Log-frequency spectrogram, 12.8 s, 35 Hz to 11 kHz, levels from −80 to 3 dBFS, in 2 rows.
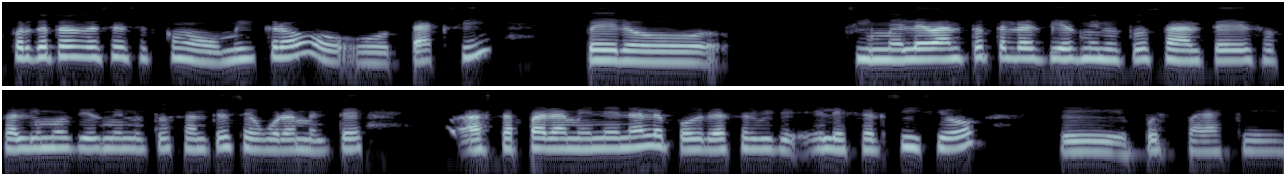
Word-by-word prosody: Porque 245 +1 +3
otras 260 0 +5
veces 250 -1 0
es 230 - -11
como 210 -6 -1
micro 235 +6 +1
o 175 - -3
o - - -6
taxi, 250 - 0 0.5
pero, 190 -3 +2 0.6
si 225 -2 -1
me 215 -1 +3
levanto 225 +2 +6
tal 240 -1 -2
vez 230 -1 +3
10 230 -1 +1
minutos 220 -1 -2
antes 200 0 +3
o 200 - -5
salimos 205 +1 -1
10 200 -1 -2
minutos 200 -1 -5
antes, 195 +2 -2
seguramente 190 -1 -1 0.5
hasta 200 - +3
para 200 0 +5
mi 200 0 -2
nena 205 +2 +1
le 235 -1 +2
podría 190 -2 0
servir 195 -2 -5
el 195 +1 -2
ejercicio, 205 - -2 0.4
eh, 165 -2 -3
pues 175 - -6
para 165 -1 -5
que 175 +1 -13
205 Hz, 175 wpm, -24 LUFS, 190-225 Hz, 0.6 s, levanto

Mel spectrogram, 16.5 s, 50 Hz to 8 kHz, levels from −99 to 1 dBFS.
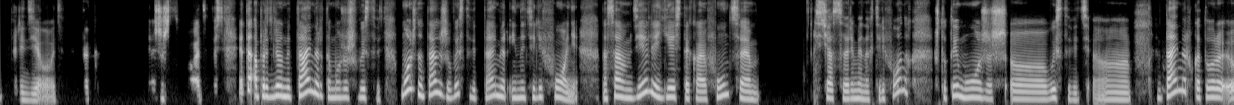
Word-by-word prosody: переделывать. 145 -2 -4 0.3
Так - - -7 0.8
ляжешь - - +3
спать. - - -4
То - - -17
есть - - +1 0.2
это 360 - +6
определенный 230 -1 +3
таймер 265 +4 +4
ты 210 - -3
можешь 200 0 -2
выставить. 200 -1 -2 0.2
Можно 345 -4 +2
также 270 -4 +1
выставить 200 -5 -4
таймер 220 +1 0
и 195 - -3
на 195 0 -1
телефоне. 205 -2 -2 0.3
На 180 - -1
самом 205 -2 +3
деле 265 - +2
есть 210 0 +1
такая 170 -2 0
функция 190 - +1 0.7
сейчас 185 -3 +3
в - - +4
современных 170 -2 -1
телефонах, 275 - -5 0.3
что 200 - -4
ты 240 +4 0
можешь, 195 -4 +2
э, 160 -1 0
выставить, 160 -4 -1
а, 155 - -2 0.5
таймер, 330 +8 +5
в - - -15
который 205 0 +2
200 Hz, 140 wpm, -23 LUFS, 175-235 Hz, 0.8 s, это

